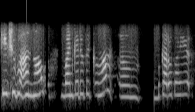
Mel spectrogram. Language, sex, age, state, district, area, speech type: Kashmiri, female, 18-30, Jammu and Kashmir, Srinagar, urban, conversation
